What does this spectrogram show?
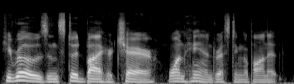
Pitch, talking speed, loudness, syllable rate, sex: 125 Hz, 245 wpm, -17 LUFS, 5.8 syllables/s, male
